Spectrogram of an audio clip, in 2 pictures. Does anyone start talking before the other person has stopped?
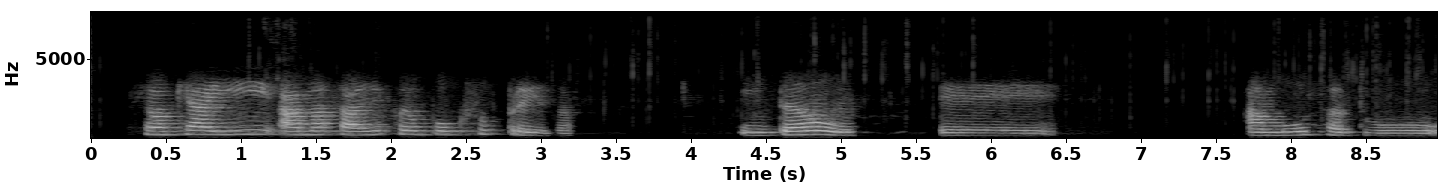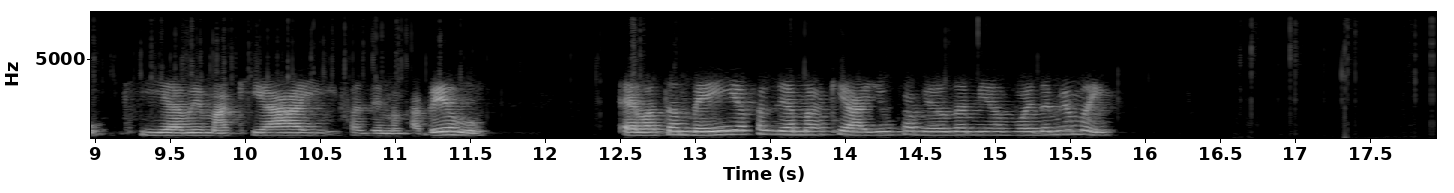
No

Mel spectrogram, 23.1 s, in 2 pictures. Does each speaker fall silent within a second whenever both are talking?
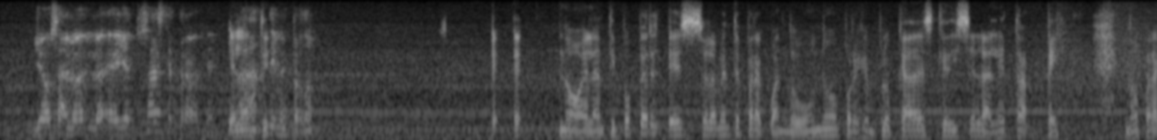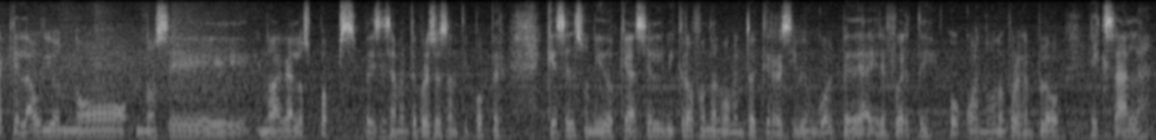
Yes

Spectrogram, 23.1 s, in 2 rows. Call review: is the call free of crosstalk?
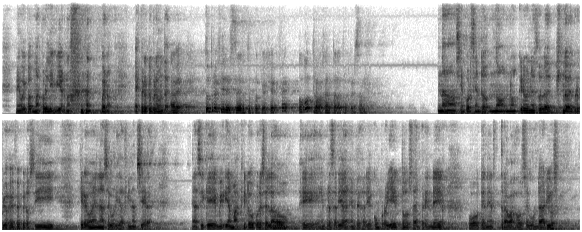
Yes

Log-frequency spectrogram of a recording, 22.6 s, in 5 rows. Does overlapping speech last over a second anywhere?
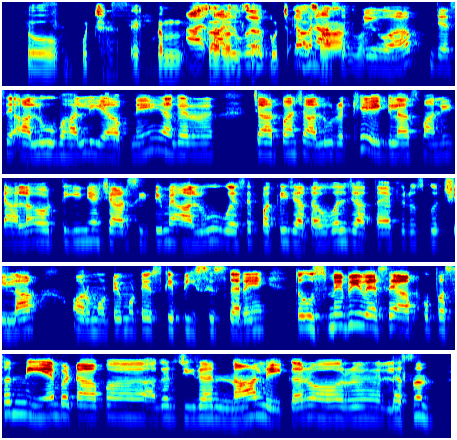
Yes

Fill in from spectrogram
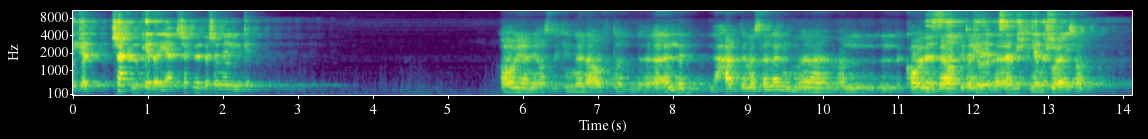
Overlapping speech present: Yes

